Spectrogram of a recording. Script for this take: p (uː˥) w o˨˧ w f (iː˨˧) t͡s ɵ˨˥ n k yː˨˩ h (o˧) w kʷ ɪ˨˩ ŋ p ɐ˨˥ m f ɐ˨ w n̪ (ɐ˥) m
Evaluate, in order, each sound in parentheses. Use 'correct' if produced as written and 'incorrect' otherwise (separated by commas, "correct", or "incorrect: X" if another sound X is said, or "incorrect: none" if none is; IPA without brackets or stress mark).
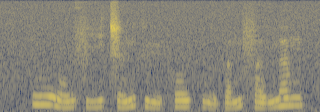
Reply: correct, correct, correct, correct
